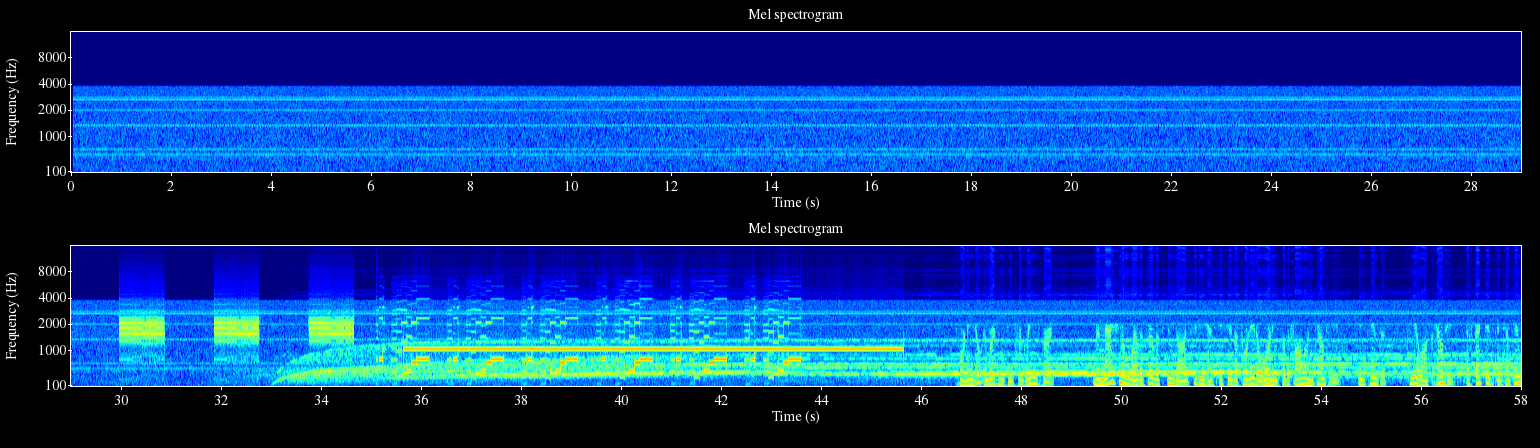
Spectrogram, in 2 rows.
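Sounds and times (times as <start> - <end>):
faint steady humming tones: 0.1 - 58.0
radio static hiss: 30.0 - 30.9, 31.9 - 58.0.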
